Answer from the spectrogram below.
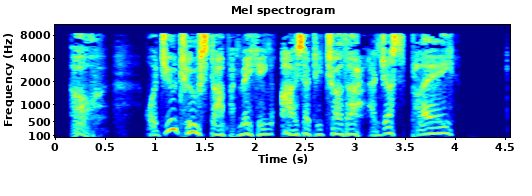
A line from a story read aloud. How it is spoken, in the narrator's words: Iwashi snarled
